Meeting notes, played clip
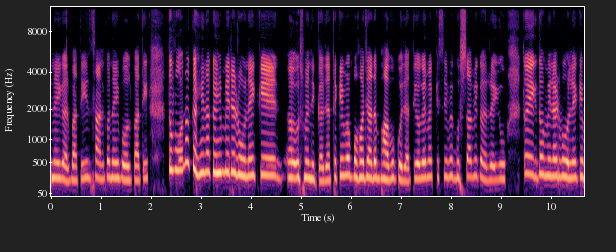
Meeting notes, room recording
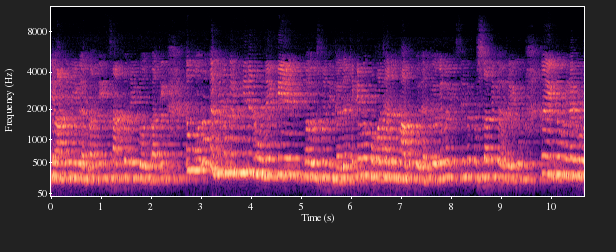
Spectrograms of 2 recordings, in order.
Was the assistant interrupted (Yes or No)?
No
